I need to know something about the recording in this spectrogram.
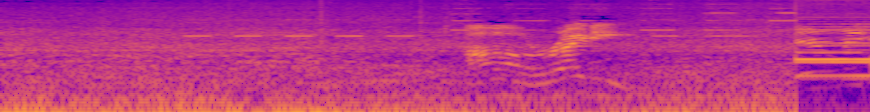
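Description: An amphibious duck boat's engine rumbling low and steady with rushing water as the vehicle enters the river, with passengers' excited calls a little past halfway through.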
